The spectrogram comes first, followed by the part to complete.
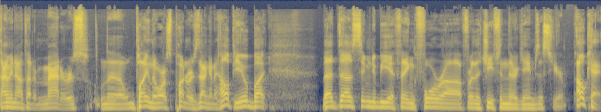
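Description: Over a very clean recording with a silent background, a man with a medium pitch talks at a fairly quick pace in an unremarkable speaking voice. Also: ordinary pitch variation. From immigrated to the US as a child from abroad. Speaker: sports podcast host. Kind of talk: casual solo sports podcast with live chat comments.

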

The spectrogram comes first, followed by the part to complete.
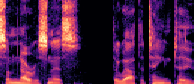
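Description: On a very clean recording with a silent background, a man with a Southern US accent speaks at medium pitch and a moderate pace. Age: 40s. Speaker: former police officer, podcast host. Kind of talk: casual chat.

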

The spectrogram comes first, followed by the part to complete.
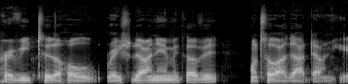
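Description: In a very clean recording with a silent background, a man talks at a moderate pace with fairly even intonation. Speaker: podcast host. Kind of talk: casual interview chat. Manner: laid back.

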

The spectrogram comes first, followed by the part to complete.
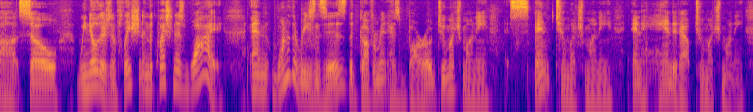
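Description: Speaking at a moderate pace, a somewhat breathy man with a fairly low pitch makes very wide pitch swings in a very clean recording with a silent background. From New Jersey. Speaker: Senate candidate. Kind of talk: interview.

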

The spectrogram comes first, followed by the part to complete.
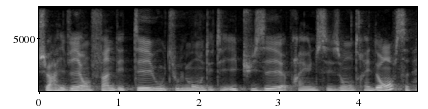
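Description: Very slowly, a woman talks with a very deep, low pitch. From Denmark. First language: Danish (speaking French). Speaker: art gallery owner. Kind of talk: interview. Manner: halting.

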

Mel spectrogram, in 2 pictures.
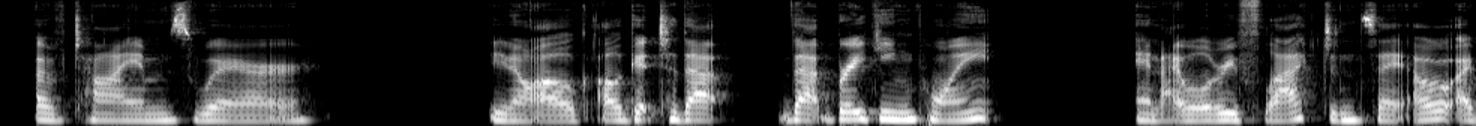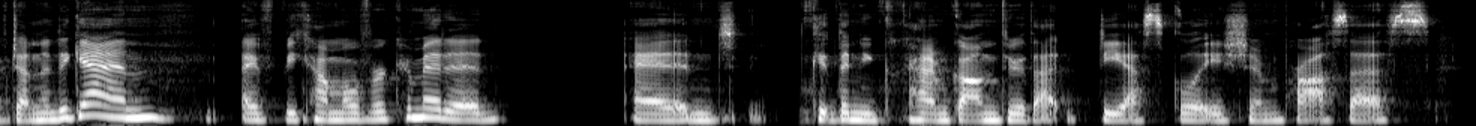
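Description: In a very clean recording with a silent background, a woman uses a normal speaking voice at medium pitch, with fairly even intonation, very even loudness and a moderate pace. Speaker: podcast co-host. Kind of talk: casual conversation.

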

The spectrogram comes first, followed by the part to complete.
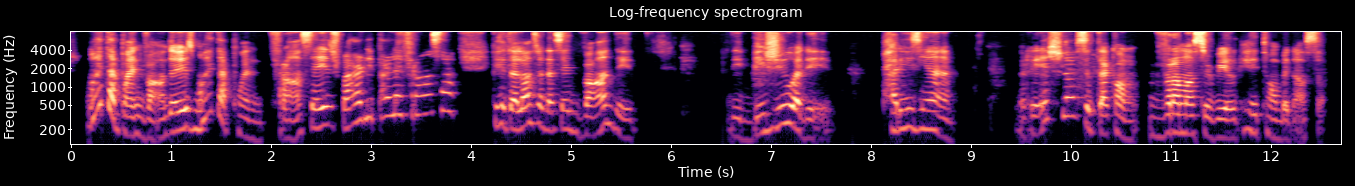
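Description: A woman with an Acadian accent talks at a moderate pace and a medium pitch, with very wide pitch swings and long, frequent pauses. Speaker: Acadian cultural organization worker. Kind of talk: casual chat.

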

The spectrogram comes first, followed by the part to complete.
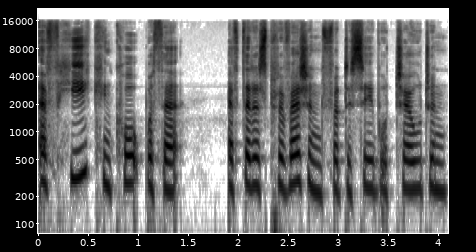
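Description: A woman's high voice with a Glaswegian accent. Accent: Glaswegian Scottish. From Glasgow, Scotland. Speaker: blogger and parent reading her own blog post. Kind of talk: dramatic narration of a personal blog essay, reading aloud with emotional emphasis. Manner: earnest, heartfelt, measured and emotive, building to a consoling direct address.

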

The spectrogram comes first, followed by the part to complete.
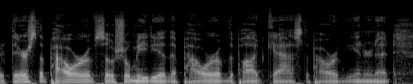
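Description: With an American accent, a man speaks in a very deep, low pitch with ordinary pitch variation, in a dry, close sound with no echo. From Philadelphia, US Northeast. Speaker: church denomination leader and podcast host. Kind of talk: casual interview. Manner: fast talker; warm, chatty.

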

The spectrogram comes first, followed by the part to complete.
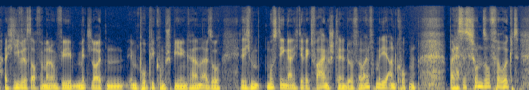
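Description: Very deep and low, a man's voice moves at a very fast pace. His loudness stays very even while his pitch varies in an ordinary way. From Rhineland, Germany (Bonn). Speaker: stage actor. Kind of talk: interview.

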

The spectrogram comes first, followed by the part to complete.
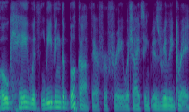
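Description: A man with an American accent and a normal speaking voice, lively intonation, moderate pace. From Pennsylvania, US. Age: 30s. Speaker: television comedy writer. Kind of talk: interview.

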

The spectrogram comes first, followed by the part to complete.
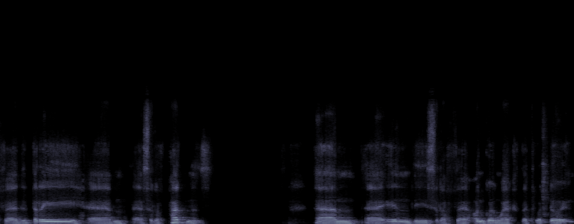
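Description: Very slowly, a man speaks in a fairly high pitch with a dark, mellow tone and a somewhat breathy quality. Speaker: bank chief executive. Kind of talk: formal interview. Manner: hesitant, fillers.

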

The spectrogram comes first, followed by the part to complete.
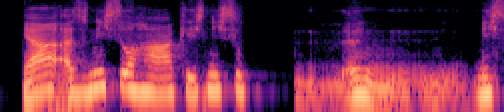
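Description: Set against a quiet background, a woman's fairly low, somewhat breathy voice shows ordinary pitch variation. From northern Germany (Low German area). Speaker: board game podcast host. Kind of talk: casual chat. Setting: recording from home.

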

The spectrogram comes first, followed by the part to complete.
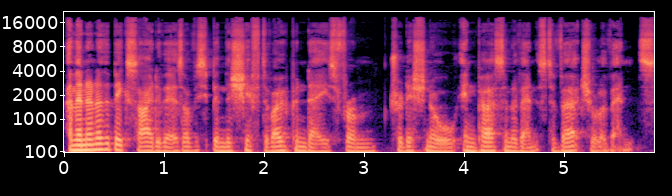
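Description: Speaking at a very fast pace with hardly any pauses, a man uses a medium pitch. His voice is somewhat breathy. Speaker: marketing and content head, podcaster. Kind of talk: casual interview.

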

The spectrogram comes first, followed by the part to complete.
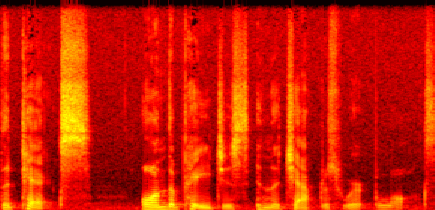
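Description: In an American accent, a woman with a very deep, low pitch and vocal fry speaks with ordinary pitch variation on a very clean recording with a silent background. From US South, Jacksonville, Florida. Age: 80s+. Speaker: education advocate and political advisor. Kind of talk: interview. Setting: studio. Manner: outspoken, blunt.

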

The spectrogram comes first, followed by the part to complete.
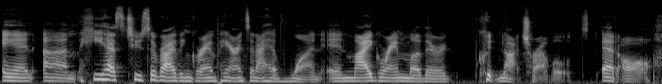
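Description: A woman with a Texas accent speaks at a moderate pace in a very deep, low voice, her pitch varying in an ordinary way. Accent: Southern US (Texas). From Houston, Texas. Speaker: recently married bride, reality TV participant. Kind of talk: casual chat.

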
